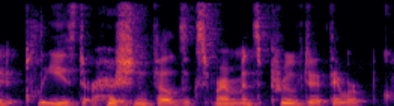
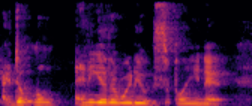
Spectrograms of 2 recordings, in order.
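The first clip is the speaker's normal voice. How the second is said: cross; 8 semitones higher, 7 dB louder, faster than usual. A narrator's reading. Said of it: "said crossly".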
